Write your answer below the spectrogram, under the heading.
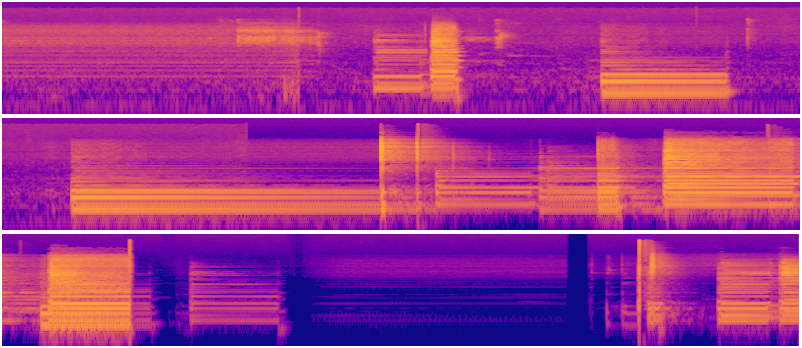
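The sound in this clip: Distorted, effects-processed audio with buzzy, harmonic-rich tones in several loud bursts separated by short gaps, then near silence before a few brief bursts at the end.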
